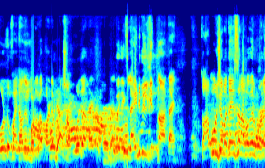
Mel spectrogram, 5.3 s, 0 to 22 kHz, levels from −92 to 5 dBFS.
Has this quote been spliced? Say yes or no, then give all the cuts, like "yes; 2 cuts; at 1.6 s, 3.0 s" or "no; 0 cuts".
yes; 1 cut; at 2.6 s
